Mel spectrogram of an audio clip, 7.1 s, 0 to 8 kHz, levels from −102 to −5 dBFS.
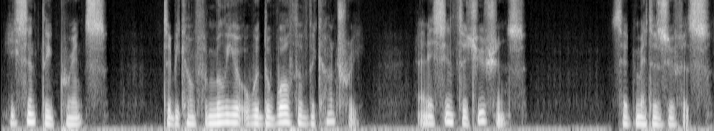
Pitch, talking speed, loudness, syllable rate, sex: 120 Hz, 150 wpm, -19 LUFS, 5.8 syllables/s, male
